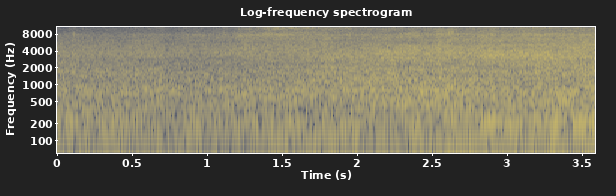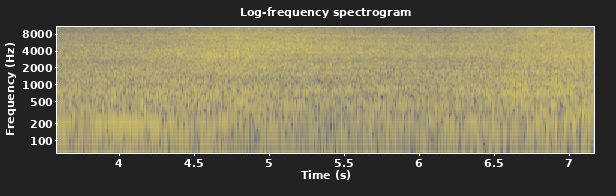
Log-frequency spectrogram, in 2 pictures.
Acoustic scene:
street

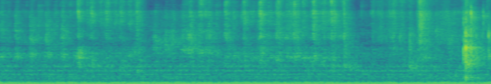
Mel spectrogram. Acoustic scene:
restroom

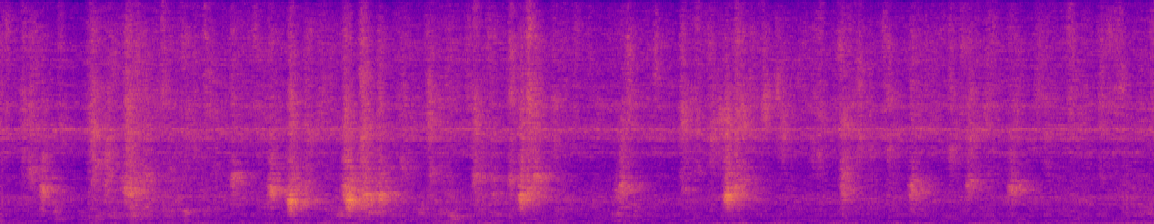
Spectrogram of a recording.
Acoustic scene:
restroom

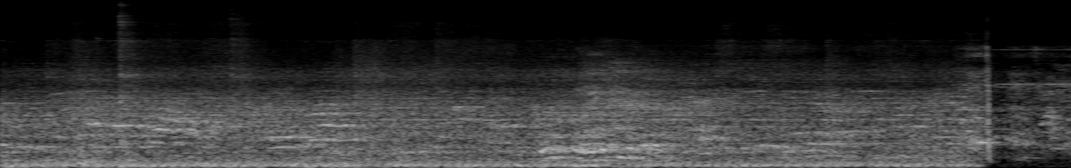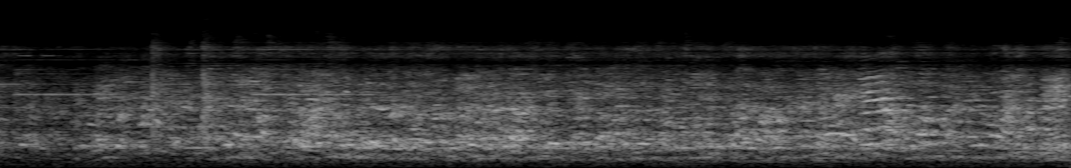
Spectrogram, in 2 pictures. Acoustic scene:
restaurant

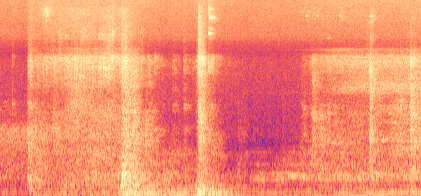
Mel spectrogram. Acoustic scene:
elevator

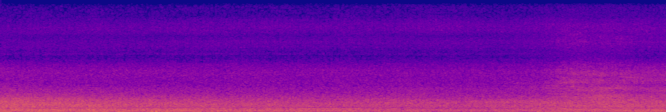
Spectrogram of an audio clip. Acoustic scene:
street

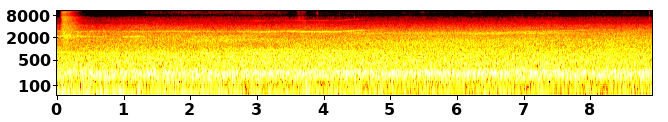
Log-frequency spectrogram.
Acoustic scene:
subway station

